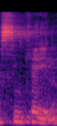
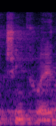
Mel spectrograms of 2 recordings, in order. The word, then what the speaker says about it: cinquain: This is a cinquain, I'm told. That's how it's pronounced. I always thought it was a cinquain or possibly a cinquain.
